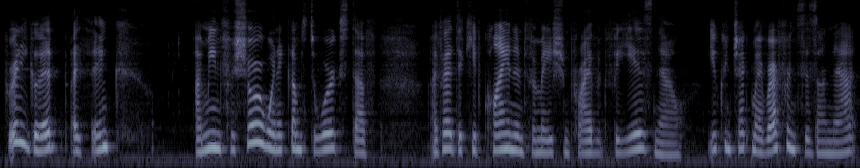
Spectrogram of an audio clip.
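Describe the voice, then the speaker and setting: A woman's voice: fairly high pitch, moderate pace, natural voice. A woman playing an earnest, modest job candidate in an audio drama, talking in a chatty, hesitant, polite way. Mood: nervous, earnest. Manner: hesitant, rambling, informal, polite. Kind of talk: naturalistic scripted audio drama dialogue.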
